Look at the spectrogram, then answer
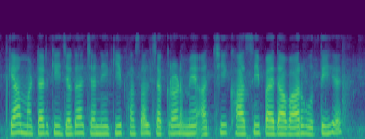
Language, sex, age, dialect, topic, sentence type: Hindi, female, 18-24, Awadhi Bundeli, agriculture, question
